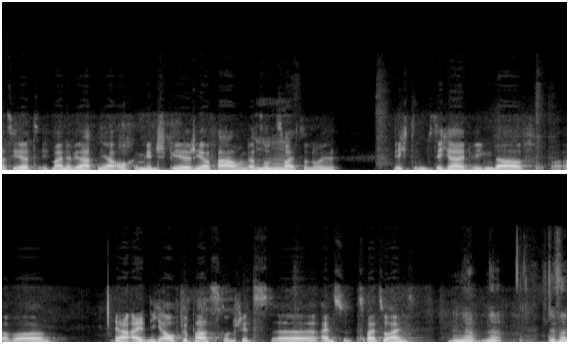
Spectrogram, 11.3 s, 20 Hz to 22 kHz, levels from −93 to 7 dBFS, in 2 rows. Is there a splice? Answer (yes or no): yes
